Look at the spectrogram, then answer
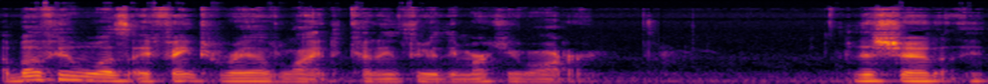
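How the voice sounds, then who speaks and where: A man speaks at a moderate pace with a fairly low pitch, a somewhat breathy voice and a dark, mellow tone. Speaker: author reading his own book. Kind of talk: fireside book reading of fantasy fiction. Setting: home or rustic natural environment, non-professional recording. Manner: narrative storytelling read, expressive.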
